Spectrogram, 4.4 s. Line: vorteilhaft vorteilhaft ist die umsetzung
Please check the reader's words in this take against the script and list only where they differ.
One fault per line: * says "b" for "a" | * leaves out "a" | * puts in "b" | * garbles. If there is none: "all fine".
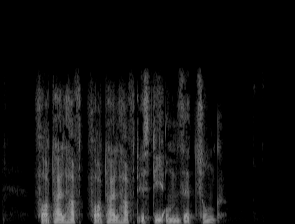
all fine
